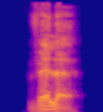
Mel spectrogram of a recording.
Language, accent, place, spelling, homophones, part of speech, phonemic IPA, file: German, Germany, Berlin, Welle, Wälle, noun, /ˈvɛlə/, De-Welle.ogg
- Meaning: 1. wave (of water) 2. wave, curve, anything wave-shaped (e.g. hair) 3. shaft (mechanical component) 4. craze, fad (fashion, etc.)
